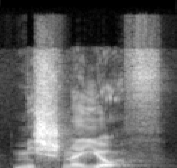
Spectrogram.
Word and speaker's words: Mishnayot: yet has already learned the name mishnayot which the men pronounce with a judeo-arabic inflection as mishnayo thanks to her age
